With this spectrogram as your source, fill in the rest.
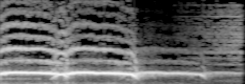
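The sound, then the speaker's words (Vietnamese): A single long, piercing scream, loud and shrill with a wavering pitch and brief catches along the way, heard alone and dropping slightly in volume during its final second before cutting off. “Một tiếng thét chói tai”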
